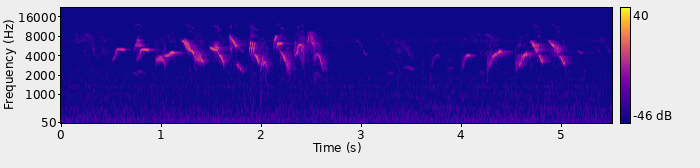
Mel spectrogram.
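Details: Wild rusty-collared seedeater singing in nature: a rapid, high tumbling phrase of sweet whistled and slurred notes lasting about two seconds, then a shorter similar burst after a pause, over quiet background.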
